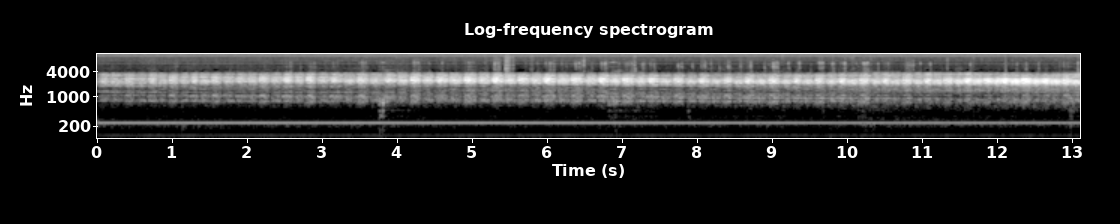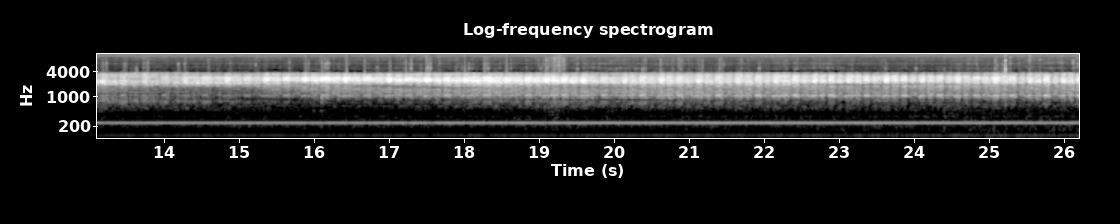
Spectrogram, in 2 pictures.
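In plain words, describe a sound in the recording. Small train wheels click and rumble along the track.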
